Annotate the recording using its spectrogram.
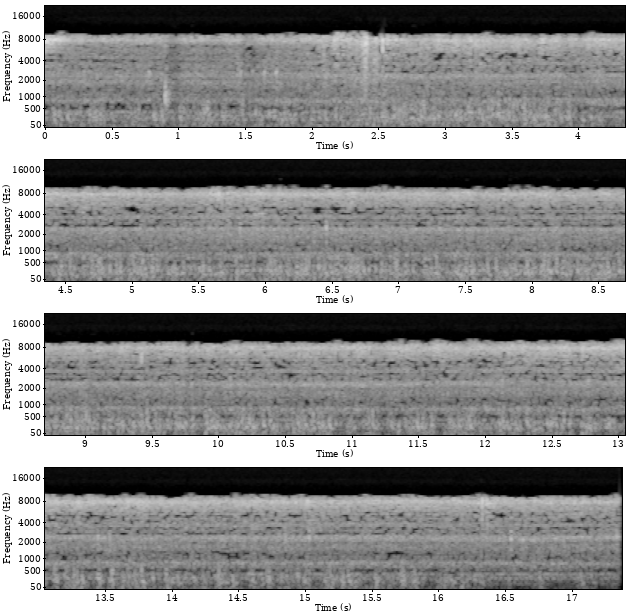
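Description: Steady rumbling, buffeting noise, like air moving across a phone's microphone.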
